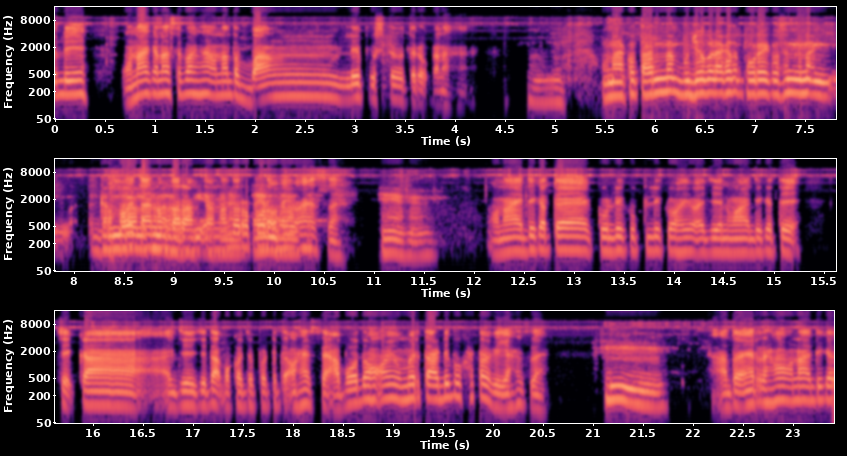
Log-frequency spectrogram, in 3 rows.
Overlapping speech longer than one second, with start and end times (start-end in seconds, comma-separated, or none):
8.5-10.6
